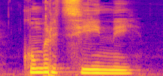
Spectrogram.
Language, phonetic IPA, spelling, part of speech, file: Ukrainian, [kɔmerˈt͡sʲii̯nei̯], комерційний, adjective, Uk-комерційний.ogg
- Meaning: commercial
